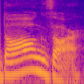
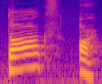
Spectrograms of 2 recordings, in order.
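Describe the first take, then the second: First: "dogs are" lower, run together as dog-zar; linked words. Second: "Dogs are" split with a clear gap; separate words. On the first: Teacher shows how English really says it, linked words. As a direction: join "dogs are" as one word. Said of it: "영어로는". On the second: Teacher shows they are two different words, separate words. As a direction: say "Dogs", stop, then "are". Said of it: "각각 다른 단어지만". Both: Shown as a demonstration.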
